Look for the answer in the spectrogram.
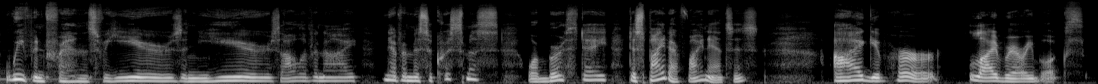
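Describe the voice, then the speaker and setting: An older actress playing a wry, chatty seventy-five-year-old woman in a darkly comic stage monologue, musing to the listener with deliberate pauses. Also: sits low, a little mellow, dry recording, studio quality, soft background music. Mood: dryly amused. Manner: deliberate, dramatic pauses, dropping to confiding asides. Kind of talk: theatrical monologue, storytelling to the listener.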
